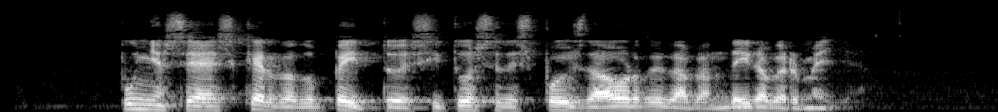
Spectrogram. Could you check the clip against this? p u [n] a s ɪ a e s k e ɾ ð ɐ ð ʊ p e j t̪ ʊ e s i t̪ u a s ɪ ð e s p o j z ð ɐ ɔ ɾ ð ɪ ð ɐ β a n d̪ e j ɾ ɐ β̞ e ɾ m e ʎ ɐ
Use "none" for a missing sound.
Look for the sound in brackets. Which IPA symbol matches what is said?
ɲ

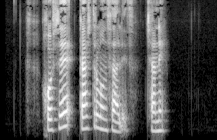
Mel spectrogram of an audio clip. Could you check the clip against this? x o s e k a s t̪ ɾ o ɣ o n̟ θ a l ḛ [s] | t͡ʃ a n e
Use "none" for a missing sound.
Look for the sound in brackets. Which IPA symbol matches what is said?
θ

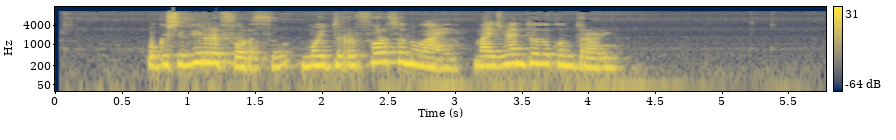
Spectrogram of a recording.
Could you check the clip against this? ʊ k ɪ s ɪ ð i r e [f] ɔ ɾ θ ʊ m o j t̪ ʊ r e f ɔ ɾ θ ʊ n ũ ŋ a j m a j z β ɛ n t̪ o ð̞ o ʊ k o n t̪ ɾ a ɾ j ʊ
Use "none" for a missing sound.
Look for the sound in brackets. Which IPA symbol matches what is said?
f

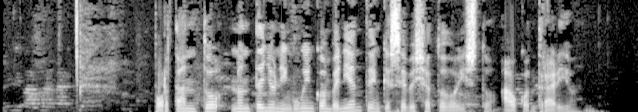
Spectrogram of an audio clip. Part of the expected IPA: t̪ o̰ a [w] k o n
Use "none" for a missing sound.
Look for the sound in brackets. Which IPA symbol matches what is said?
w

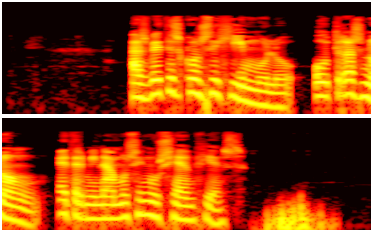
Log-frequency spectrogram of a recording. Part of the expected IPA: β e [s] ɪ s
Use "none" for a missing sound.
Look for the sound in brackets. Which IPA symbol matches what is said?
θ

